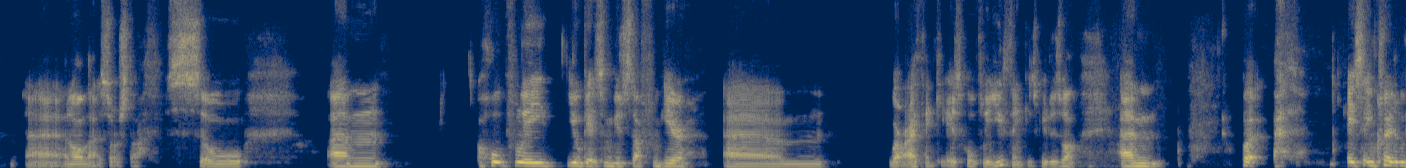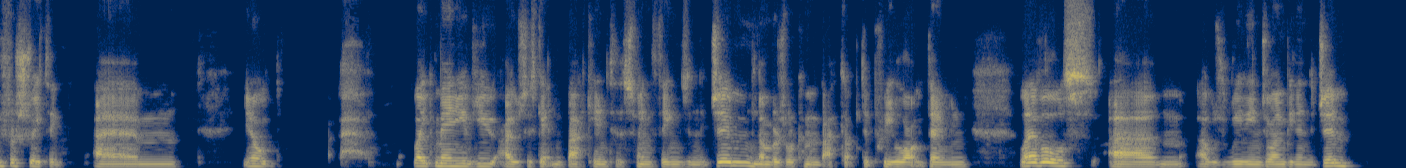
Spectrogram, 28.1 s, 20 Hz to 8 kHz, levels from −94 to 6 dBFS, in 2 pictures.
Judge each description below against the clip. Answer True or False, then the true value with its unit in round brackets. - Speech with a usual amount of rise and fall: True (4.2 semitones)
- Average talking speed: True (155 wpm)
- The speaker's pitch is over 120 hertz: False (115 Hz)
